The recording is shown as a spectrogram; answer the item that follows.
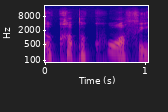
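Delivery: "coffee" pronounced with a New York accent. Talking about drinks, saying coffee in a new york accent. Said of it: "the best way to say coffee is in the New York accent".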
